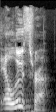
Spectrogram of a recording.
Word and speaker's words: Eleuthera: It is a tropical destination in the Bahamas, which will be located on the beautiful island of Yulthera? How did they say this again? – I don't remember. – Yulthera? – I was waiting Yulthera? To hear you pronounce it. – It's Eleuthera. Eleuthera. – Yeah, that's right.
